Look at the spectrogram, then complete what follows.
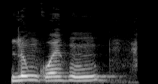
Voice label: original person male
